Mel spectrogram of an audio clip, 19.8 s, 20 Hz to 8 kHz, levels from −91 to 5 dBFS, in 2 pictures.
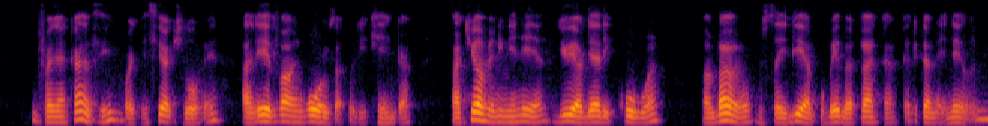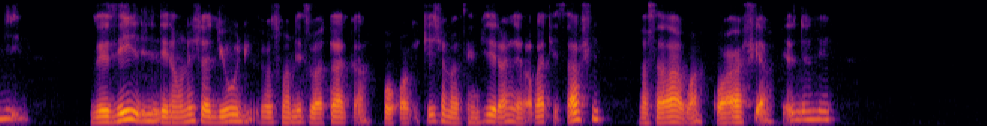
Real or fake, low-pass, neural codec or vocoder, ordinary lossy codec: fake; 7.2 kHz; autoencoder, 22.05 kHz, a latent of 192 numbers a frame, VITS, trained on one speaker; Opus, 24 kbps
